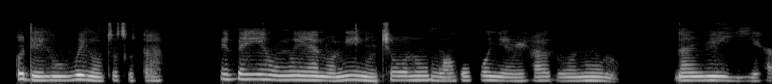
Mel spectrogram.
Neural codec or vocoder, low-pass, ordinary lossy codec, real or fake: codec, 44.1 kHz, 2.6 kbps, DAC; 7.2 kHz; none; fake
